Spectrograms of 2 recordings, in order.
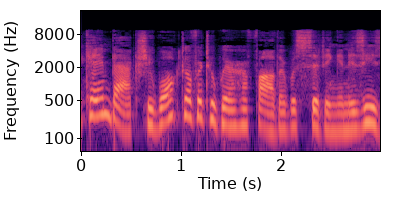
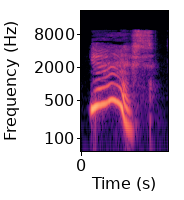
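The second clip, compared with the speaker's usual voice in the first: wondering. A narrator's reading. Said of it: "said Daisy a little wonderingly".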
